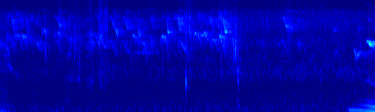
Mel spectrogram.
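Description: Small birds chirping in the bush, many short quick calls that slide down in pitch, over a quiet background. Near the end a man's voice gives a short low hum that falls in pitch.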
